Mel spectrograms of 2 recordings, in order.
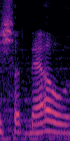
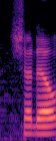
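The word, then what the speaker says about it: Chantel: dared to mention that it's a silent tea yeah yeah I'm faster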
